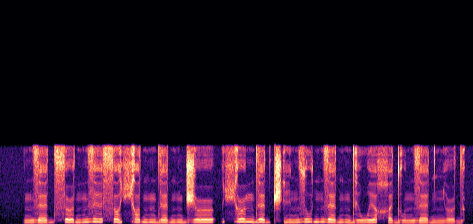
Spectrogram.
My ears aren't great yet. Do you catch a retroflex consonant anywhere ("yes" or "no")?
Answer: no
